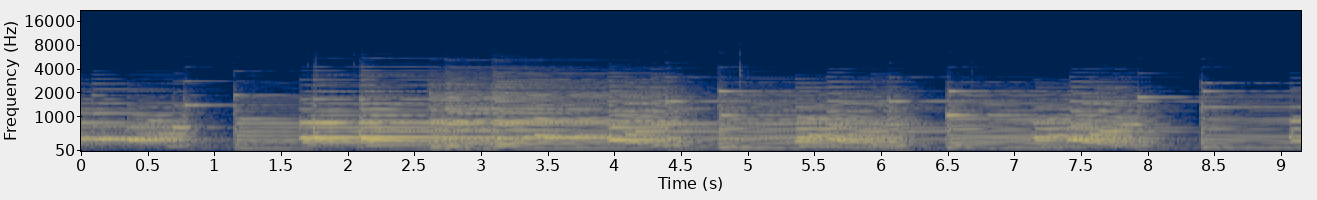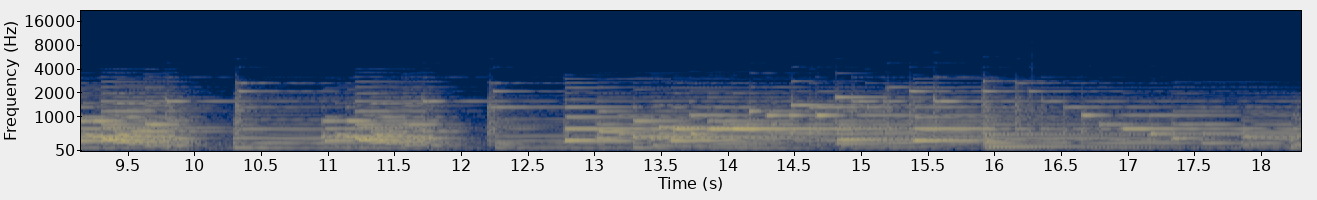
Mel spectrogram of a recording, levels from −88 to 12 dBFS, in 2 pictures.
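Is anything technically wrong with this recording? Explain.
No, no technical faults present.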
